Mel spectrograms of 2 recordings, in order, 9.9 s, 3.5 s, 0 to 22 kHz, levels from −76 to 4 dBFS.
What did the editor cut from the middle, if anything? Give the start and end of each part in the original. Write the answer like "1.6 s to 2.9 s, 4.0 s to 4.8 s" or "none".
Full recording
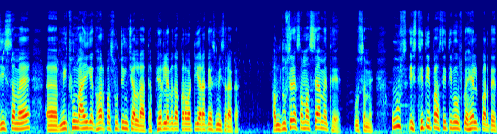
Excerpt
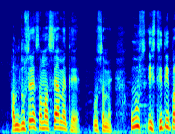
none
